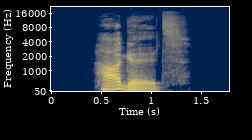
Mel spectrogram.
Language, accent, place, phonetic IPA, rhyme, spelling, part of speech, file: German, Germany, Berlin, [ˈhaːɡl̩s], -aːɡl̩s, Hagels, noun, De-Hagels.ogg
- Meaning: genitive singular of Hagel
